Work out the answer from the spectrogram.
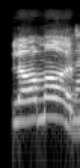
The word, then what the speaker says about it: plumber: प्लमर बोलना है इसको. बी इसमें साइलेंट है.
